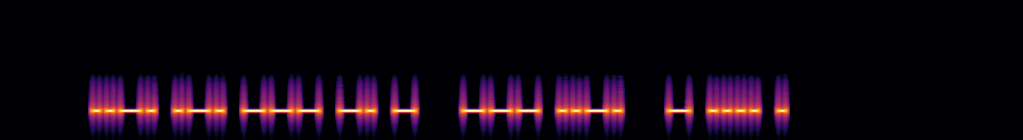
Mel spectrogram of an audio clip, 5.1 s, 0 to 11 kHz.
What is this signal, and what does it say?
Morse code, heard as a keyed tone, about 34 wpm, 700 Hz. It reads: FRONT OF THE
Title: Sets of 3 Words 35wpm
